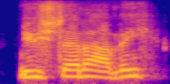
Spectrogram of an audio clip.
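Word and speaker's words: Newstead Abbey: I'm going to get this name wrong because I always get the name wrong. Is it new? Newstead Abby. Newstead Abby.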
